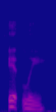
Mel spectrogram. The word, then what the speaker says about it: Italy: Multiple viewers are saying Italy, Texas is pronounced Italy. Apparently the A took the day off.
